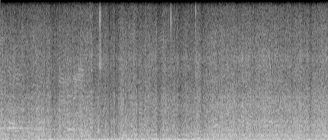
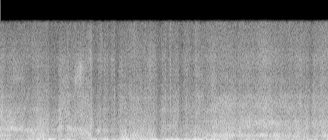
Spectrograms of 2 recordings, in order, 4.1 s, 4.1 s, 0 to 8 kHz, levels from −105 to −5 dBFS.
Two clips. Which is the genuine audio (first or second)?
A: first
